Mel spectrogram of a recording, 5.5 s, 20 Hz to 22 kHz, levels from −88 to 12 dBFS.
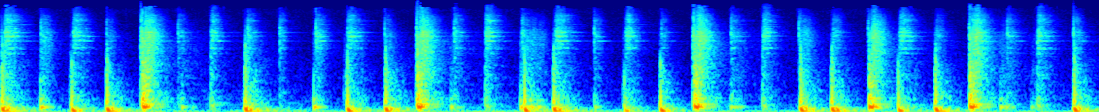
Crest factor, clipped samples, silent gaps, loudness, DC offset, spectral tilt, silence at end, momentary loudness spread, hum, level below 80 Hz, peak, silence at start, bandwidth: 20 dB; under 0.1%; none; -21 LUFS; under 0.1%; -6 dB/octave; 0 s; 12 LU; none; -28 dBFS; 0 dBFS; 0 s; 18 kHz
